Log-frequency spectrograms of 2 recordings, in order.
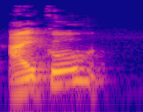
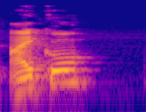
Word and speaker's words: Eichel: Is it Eichel? – You said it correctly. I'm kind of impressed. – All right. Yes. – Yeah. I always tell people it's just like Michael. Just, just get rid of the M and you just got Eichel.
